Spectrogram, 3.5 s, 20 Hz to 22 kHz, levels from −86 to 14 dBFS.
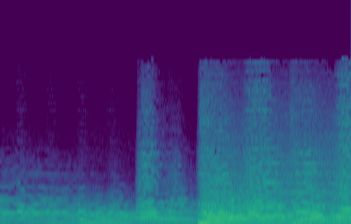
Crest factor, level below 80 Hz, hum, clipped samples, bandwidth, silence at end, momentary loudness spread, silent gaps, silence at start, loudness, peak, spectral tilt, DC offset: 18 dB; -28 dBFS; none; under 0.1%; 16.5 kHz; 0 s; 11 LU; none; 0 s; -24 LUFS; -6 dBFS; -4.5 dB/octave; under 0.1%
